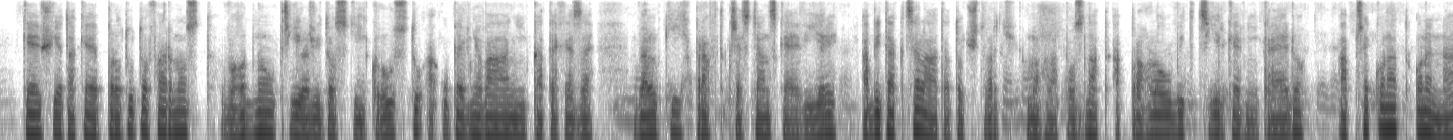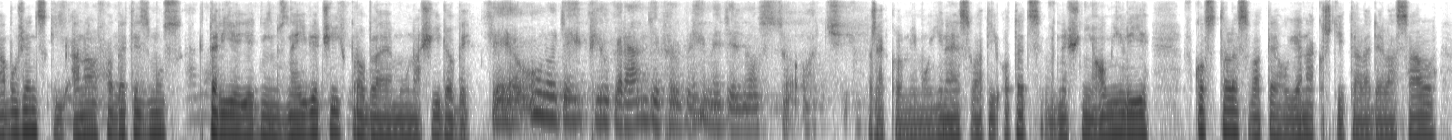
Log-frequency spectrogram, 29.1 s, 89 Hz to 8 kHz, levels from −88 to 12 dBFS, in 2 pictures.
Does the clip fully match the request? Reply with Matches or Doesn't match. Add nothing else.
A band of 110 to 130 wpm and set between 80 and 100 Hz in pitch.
Matches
